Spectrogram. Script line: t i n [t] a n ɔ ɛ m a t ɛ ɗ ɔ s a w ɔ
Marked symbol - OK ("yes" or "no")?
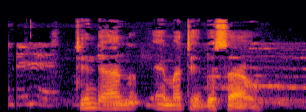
no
